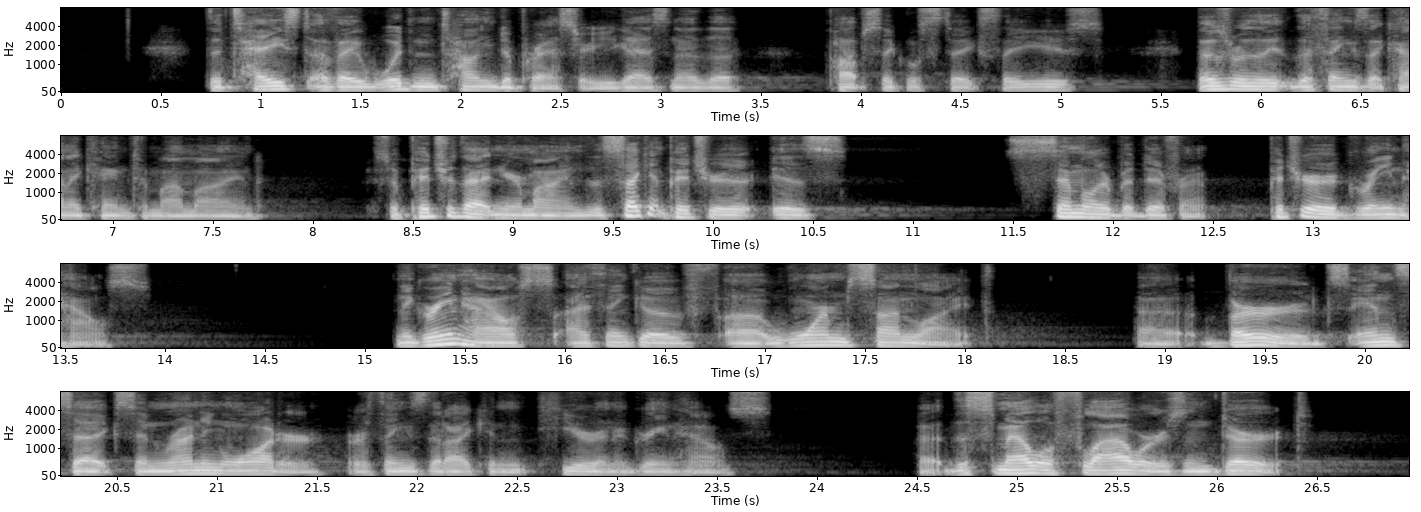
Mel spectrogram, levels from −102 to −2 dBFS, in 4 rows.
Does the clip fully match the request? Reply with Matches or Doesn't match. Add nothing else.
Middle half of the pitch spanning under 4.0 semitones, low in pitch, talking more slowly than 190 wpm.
Matches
